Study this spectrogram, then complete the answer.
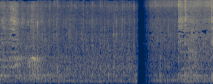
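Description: Spice paste mixed with yogurt sautés in hot oil with a steady, dense sizzle and crackle. The sizzle briefly cuts out near the middle, then resumes just as loudly.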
